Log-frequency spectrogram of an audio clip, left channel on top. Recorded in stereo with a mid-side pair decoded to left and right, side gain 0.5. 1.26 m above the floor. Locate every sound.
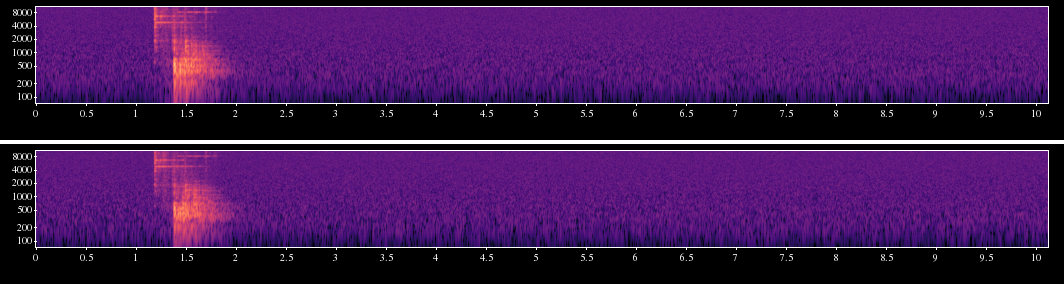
1.2 s breaking glass: 45° left, 8 m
